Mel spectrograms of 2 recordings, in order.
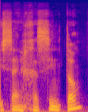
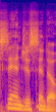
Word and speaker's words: San Jacinto: I pronounce it Jacinto, but what do I know? Now, of course, the Spanish pronunciation would be San Jacinto, but I thought I'd heard San Jacinto. I don't know. So I'll say, if you live there and you say Jacinto, I will say Jacinto.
